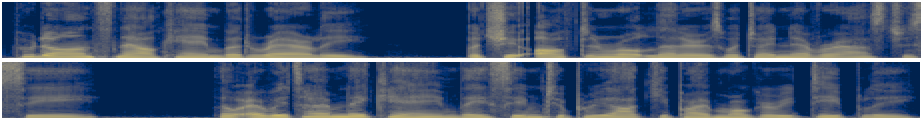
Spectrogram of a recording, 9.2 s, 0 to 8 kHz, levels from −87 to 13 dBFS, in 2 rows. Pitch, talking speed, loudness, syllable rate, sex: 175 Hz, 175 wpm, -19 LUFS, 5.6 syllables/s, female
